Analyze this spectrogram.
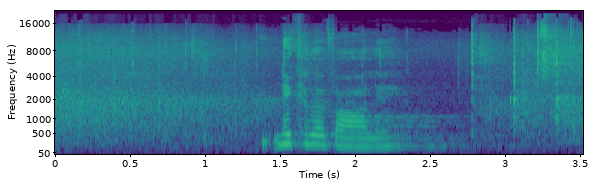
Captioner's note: applause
